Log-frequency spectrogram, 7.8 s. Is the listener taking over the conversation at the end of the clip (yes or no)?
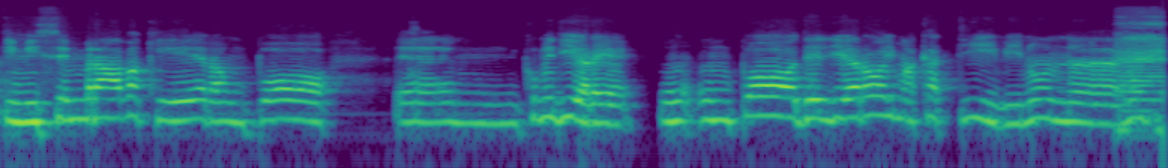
yes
